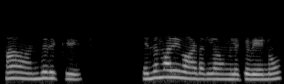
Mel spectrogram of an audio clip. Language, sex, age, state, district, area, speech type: Tamil, female, 18-30, Tamil Nadu, Thanjavur, rural, conversation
